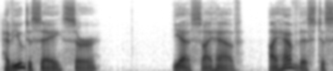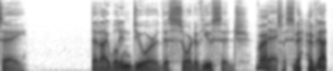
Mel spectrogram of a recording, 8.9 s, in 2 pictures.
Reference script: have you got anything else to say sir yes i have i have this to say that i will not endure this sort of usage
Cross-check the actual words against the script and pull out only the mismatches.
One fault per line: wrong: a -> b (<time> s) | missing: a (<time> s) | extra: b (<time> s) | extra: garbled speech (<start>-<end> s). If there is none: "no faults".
missing: got anything else (0.3 s)
missing: not (6.0 s)
extra: garbled speech (7.8-8.8 s)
